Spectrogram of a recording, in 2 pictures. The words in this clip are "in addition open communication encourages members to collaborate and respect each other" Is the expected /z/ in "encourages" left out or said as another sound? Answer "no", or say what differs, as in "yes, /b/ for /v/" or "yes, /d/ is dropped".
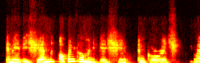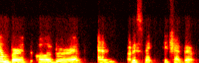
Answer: yes, /z/ is dropped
